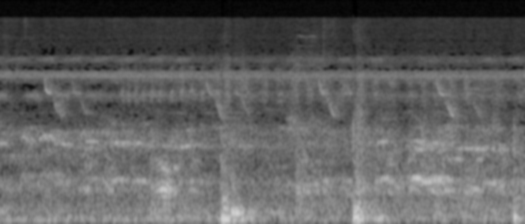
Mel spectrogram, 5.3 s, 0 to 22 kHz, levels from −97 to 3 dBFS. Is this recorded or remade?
recorded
